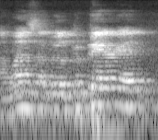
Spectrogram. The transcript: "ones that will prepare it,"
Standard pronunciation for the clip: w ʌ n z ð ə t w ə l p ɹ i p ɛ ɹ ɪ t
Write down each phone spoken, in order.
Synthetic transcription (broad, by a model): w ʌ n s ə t w ə l p ɹ i p ɛ ɹ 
